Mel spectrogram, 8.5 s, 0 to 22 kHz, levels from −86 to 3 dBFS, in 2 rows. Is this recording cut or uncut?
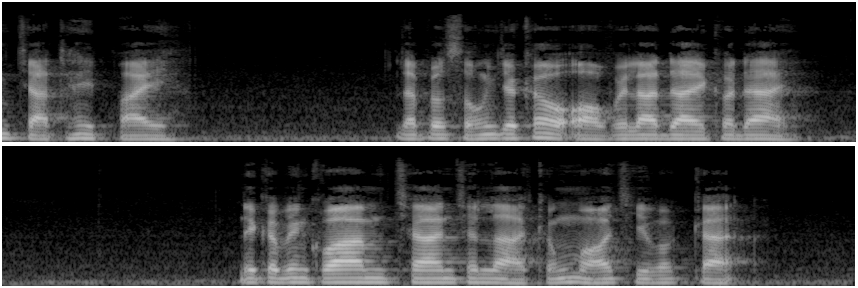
uncut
